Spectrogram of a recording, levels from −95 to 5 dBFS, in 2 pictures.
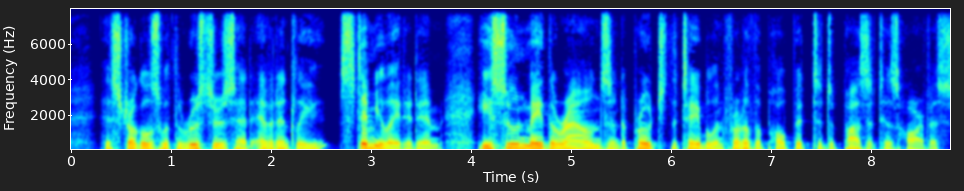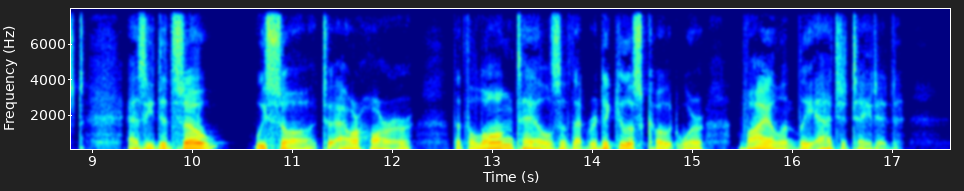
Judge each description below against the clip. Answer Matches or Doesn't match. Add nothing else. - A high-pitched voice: Doesn't match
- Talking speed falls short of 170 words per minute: Matches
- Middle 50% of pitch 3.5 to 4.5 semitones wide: Doesn't match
